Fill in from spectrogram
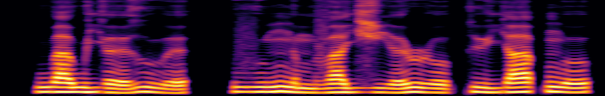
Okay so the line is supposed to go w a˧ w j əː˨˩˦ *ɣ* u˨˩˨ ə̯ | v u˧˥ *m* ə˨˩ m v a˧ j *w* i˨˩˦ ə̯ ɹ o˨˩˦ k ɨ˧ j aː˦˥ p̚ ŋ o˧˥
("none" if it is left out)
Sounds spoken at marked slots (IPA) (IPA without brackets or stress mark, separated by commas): ɣ, ŋ, ɣ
